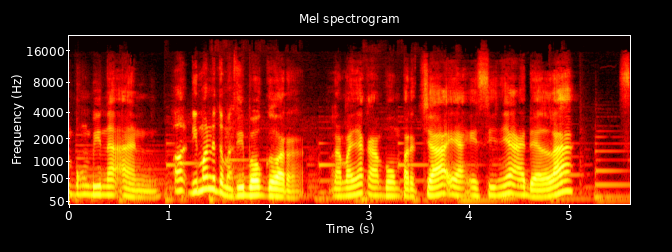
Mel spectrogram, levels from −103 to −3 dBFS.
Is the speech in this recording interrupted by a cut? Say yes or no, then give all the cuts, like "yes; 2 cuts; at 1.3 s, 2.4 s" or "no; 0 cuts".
no; 0 cuts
